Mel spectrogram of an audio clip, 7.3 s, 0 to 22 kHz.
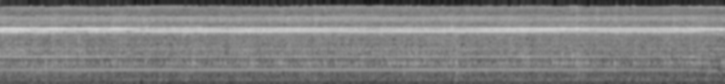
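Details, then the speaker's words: Lexus GS450h drivetrain (inverter, MG1 and MG2) bench-powered via custom controller with added pre-charge relay control: steady high-pitched inverter whine, several thin tones, no rumble; normal. "So the system is all powered up. I don't know if you can hear the inverter whine, high-pitched noise."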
